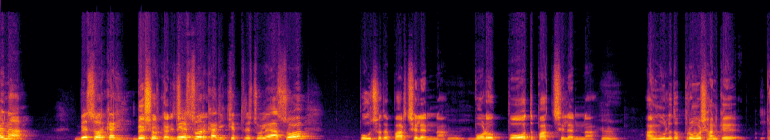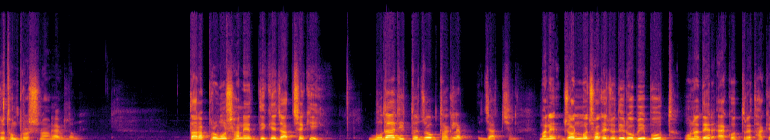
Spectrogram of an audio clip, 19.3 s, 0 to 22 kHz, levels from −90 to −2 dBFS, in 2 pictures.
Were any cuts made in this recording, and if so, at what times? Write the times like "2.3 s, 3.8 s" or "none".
3.9 s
